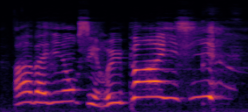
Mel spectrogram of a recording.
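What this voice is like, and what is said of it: Imitation of Dame Ginette, Les Visiteurs. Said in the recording (French): “une petite imitation de Dame Ginette dans Les Visiteurs”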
